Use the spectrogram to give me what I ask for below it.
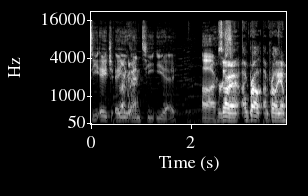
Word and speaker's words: Chauntea: I think it's pronounced Shantea. It's Chauntea.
